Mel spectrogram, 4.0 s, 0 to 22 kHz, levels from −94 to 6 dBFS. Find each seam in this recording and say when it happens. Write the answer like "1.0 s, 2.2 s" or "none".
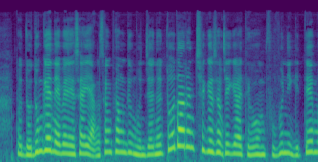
2.8 s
